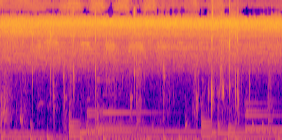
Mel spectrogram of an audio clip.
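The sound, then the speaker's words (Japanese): A steady, dense drone of cicadas buzzes continuously outdoors in summer, fairly loud, with some low humming tones shifting underneath; no one speaks. “いやもうセミが本格的に鳴いてますねあの雨が多かった時は若干おとなしかったですけど”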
